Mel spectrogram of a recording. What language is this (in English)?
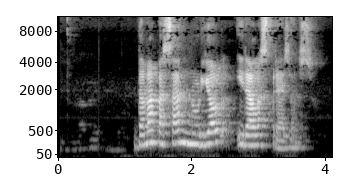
Catalan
